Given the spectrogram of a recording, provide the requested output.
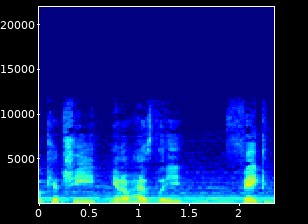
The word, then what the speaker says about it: Cait Sith: Sith or akechi rather I always see Cait Sith or whatever that's how it's spelt but no kid she you know has the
